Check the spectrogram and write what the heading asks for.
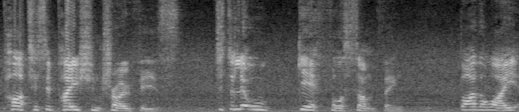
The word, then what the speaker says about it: GIF: By the way, anyone wondering, it is GIF. Those little animated things are gifs. Whoever calls them gifs, please explain why it's a you think it's a like pronounced as a J, a gif, cuz it's a gif.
